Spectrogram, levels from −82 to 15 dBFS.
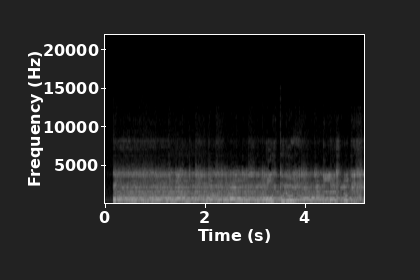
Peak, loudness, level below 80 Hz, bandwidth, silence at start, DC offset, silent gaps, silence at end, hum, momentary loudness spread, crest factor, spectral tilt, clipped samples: -16 dBFS; -31 LUFS; under -90 dBFS; 12.5 kHz; 0.15 s; under 0.1%; none; 0 s; none; 3 LU; 14 dB; -2 dB/octave; under 0.1%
